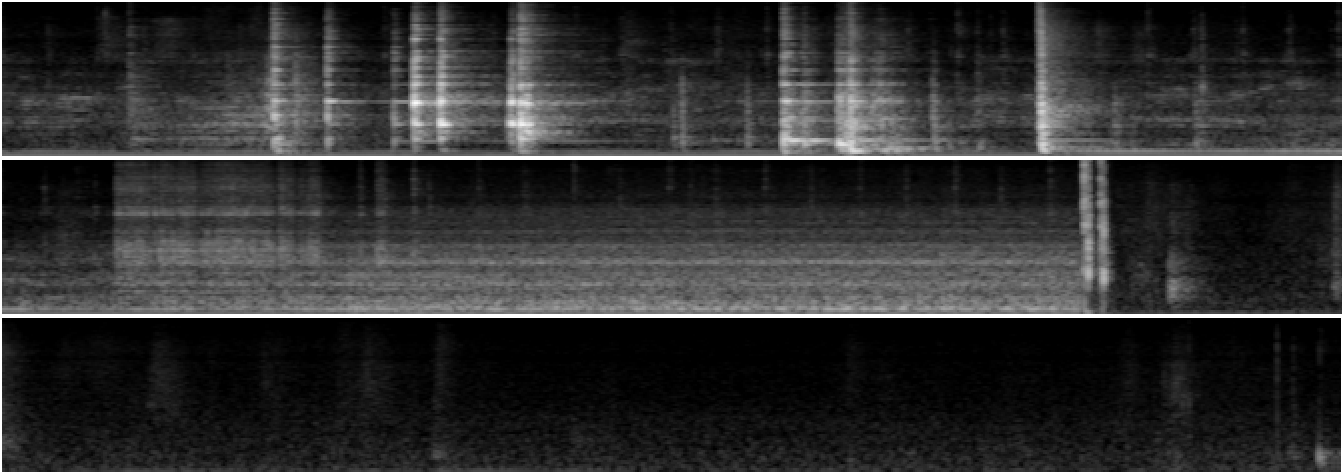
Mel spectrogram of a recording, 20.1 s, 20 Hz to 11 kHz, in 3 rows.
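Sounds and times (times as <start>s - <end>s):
oven fan humming: 0.0s - 12.2s
metal cake pan clattering: 1.1s - 3.0s, 4.0s - 5.5s.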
